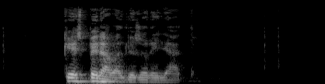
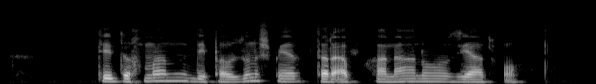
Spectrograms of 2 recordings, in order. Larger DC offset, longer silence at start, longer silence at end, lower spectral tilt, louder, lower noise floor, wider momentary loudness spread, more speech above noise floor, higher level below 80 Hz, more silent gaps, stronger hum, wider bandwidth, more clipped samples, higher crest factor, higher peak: neither; second, 0.65 s vs 1 s; first, 1.45 s vs 0.75 s; second, -5 dB/octave vs -9.5 dB/octave; about the same, -27 LUFS vs -25 LUFS; first, -81 dBFS vs -73 dBFS; first, 17 LU vs 9 LU; first, 54 dB vs 49 dB; about the same, -62 dBFS vs -66 dBFS; neither; neither; first, 16 kHz vs 6.6 kHz; neither; about the same, 22 dB vs 20 dB; about the same, -8 dBFS vs -6 dBFS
